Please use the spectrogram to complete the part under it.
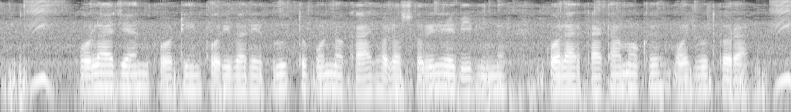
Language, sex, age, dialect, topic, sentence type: Bengali, male, 18-24, Western, agriculture, statement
